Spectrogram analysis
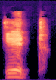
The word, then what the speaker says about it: ate: যদি বলা হয় আমি খেয়েছিলাম, ইট ভার্বের পাস্ট ফর্ম হচ্ছে এট। অনেকে অ্যাট বলি, অ্যাট হবে না, এটা হবে এট। আই এট rice, ATE।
